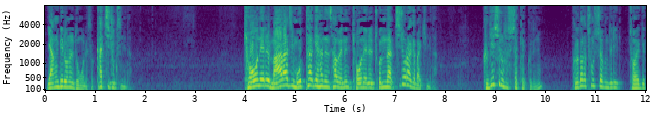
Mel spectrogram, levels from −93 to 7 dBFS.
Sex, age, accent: male, 40-59, native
